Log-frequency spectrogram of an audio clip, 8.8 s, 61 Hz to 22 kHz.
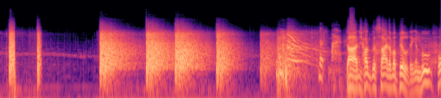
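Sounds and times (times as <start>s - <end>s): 
handgun gunshots in an alley: 2.0s - 5.9s
speech: 6.4s - 8.8s.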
